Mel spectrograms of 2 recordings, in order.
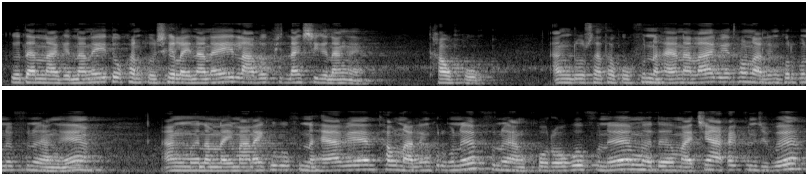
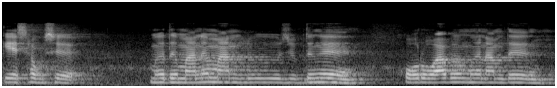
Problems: none marked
